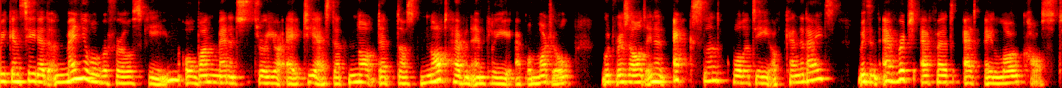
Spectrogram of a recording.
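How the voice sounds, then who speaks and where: This voice carries a Dutch accent, a dark, mellow tone and lively intonation at a moderate pace. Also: woman. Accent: Dutch accent, persistent. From Netherlands. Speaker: recruitment specialist, webinar presenter. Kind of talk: webinar presentation. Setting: online webinar.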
